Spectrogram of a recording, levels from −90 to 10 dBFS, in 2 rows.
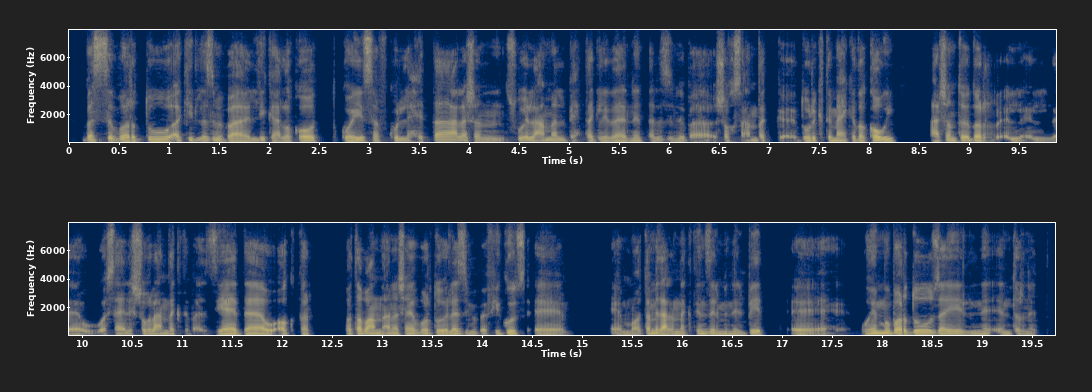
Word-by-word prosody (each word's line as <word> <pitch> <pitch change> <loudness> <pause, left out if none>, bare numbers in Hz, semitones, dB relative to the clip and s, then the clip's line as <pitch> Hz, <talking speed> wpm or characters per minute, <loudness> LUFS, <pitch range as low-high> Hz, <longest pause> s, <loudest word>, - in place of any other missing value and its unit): بس 125 +1 +3
برضو 145 +4 +2
أكيد 120 -1 0
لازم 110 -2 -1
يبقى 80 -3 +2
ليك 95 +6 -4
علاقات 90 +3 +2 0.2
كويّسة 95 +5 +2
في - - -21
كل 100 +1 -3
حتّة 125 +3 -1
علشان 115 -1 -2
سوق 115 - -3
العمل 100 0 +1
بيحتاج 95 +1 -6
لده، 85 0 -1
إن 85 - -3
أنت 90 -1 -6
لازم 85 0 -8
يبقى 75 - -5
شخص - - -4
عندك 90 +1 -5 0.3
دور 90 +1 +1
إجتماعي 90 0 0
كده - - -1
قوي 130 +10 +5 0.3
عشان 100 -1 0
تقدر 90 -3 +2
ال - - -4 0.3
ال 70 -1 0
وسائل 85 +1 -2
الشغل 90 +1 -1
عندك 90 0 0
تبقى - - -11
زيادة 85 0 +4
و - - +3
أكتر. - - -2 0.3
فطبعًا 95 -3 +4
أنا 85 0 +1
شايف 90 0 +1
برضو 85 -3 +1
لازم 80 0 +1
يبقى 75 - -3
في 90 - -6
جزء 95 +1 +2
آآ 70 -2 -1 0.5
معتمد 70 +7 +1
على 80 -2 +6
إنّك 75 -1 -2
تنزل 95 -2 0
من 80 -1 -3
البيت 75 0 +1 0.3
آآ، 75 -2 -2 0.2
مهم 105 +4 +5
برضو 130 +4 +5
زي 90 -5 +3
الن 80 0 -4
الإنترنت. 80 -3 -6
90 Hz, 175 wpm, -24 LUFS, 80-105 Hz, 0.5 s, على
